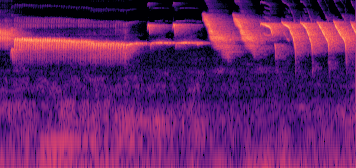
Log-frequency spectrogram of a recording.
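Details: Singing canary with long steady whistles, short two-tone phrases, then a rapid cascade of downward-sweeping notes.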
